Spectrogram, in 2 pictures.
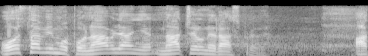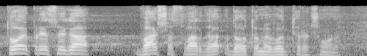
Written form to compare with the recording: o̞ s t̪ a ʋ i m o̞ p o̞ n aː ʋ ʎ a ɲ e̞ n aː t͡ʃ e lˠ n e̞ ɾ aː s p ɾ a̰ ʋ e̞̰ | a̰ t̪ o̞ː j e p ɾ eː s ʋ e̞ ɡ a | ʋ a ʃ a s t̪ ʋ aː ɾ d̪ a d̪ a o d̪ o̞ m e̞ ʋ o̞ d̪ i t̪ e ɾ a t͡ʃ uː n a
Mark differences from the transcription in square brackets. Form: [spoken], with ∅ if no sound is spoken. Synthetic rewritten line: o̞ s t̪ a ʋ i m o̞ p o̞ n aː ʋ ʎ a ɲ e̞ n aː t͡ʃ e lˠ n e̞ ɾ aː s p ɾ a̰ ʋ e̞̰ | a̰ t̪ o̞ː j e p ɾ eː s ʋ e̞ ɡ a | ʋ a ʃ a s t̪ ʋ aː ɾ d̪ a d̪ a o [t̪] o̞ m e̞ ʋ o̞ d̪ i t̪ e ɾ a t͡ʃ uː n a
